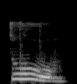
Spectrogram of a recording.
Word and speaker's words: tomb: So whenever words end with the combination MB, like the B is usually silent. Thumb, not thumb. This is pronounced tomb, not thumb.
